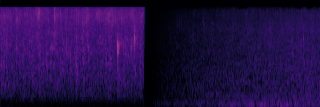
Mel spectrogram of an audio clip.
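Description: Rain sound-effect loops previewing in GarageBand's loop browser: a steady hiss of rain stops abruptly about a second in, and a heavier rain loop with a low rumble starts and builds, the loop called Rain Heavy Thunder.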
